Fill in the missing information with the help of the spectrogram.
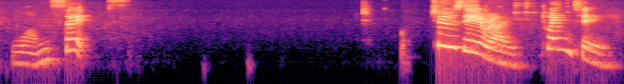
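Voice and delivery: rising bingo number call; bingo caller. Acted.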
